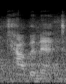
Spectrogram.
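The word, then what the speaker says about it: Kabinett: of like really super premium wines is called cabinet k a b i n e TT I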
